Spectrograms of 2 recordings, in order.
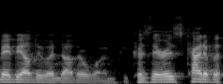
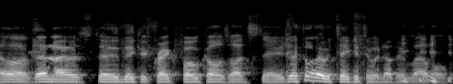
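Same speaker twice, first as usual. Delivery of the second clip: mock smug reviewer. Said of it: "mock Yelp reviewer voice".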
